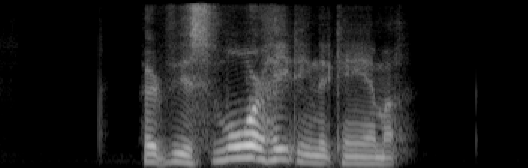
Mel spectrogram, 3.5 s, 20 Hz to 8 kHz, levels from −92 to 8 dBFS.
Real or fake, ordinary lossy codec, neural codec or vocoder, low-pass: fake; AAC, 48 kbps; codec, 16 kHz in and 24 kHz out, 0.9 kbps, LongCat-Audio-Codec, four codebook decoder; 7.2 kHz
